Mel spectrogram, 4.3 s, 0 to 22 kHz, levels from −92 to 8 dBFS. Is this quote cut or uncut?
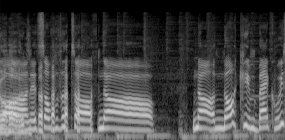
uncut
